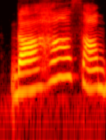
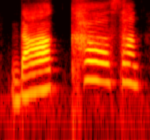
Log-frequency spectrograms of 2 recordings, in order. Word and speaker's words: 낙하산: It's not 나하산, but the answer is 낙하산. 낙하산. It's because, do you see this 기역 here? 기역, The aspirated version of 그 is 크. So the pronunciation becomes 낙하산. 낙하산.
